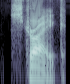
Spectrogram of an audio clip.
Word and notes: strike: American English

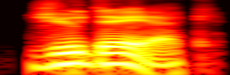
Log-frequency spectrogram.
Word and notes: Judaic: American English

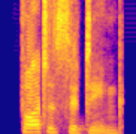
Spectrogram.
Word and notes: Photosetting: Indian

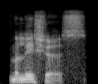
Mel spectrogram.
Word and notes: malicious: British English

